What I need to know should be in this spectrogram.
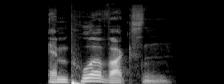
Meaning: to grow upwards
- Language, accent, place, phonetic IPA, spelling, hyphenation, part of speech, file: German, Germany, Berlin, [ɛmˈpoːɐ̯ˌvaksn̩], emporwachsen, em‧por‧wach‧sen, verb, De-emporwachsen.ogg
